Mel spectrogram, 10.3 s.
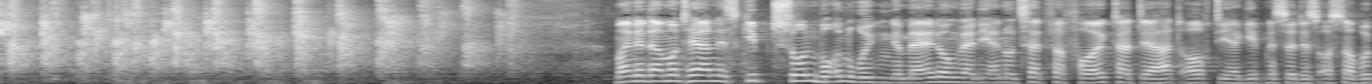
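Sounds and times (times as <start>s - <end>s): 
audience applause: 0.0s - 4.1s
speech: 4.6s - 10.2s.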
